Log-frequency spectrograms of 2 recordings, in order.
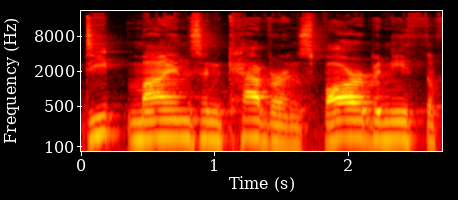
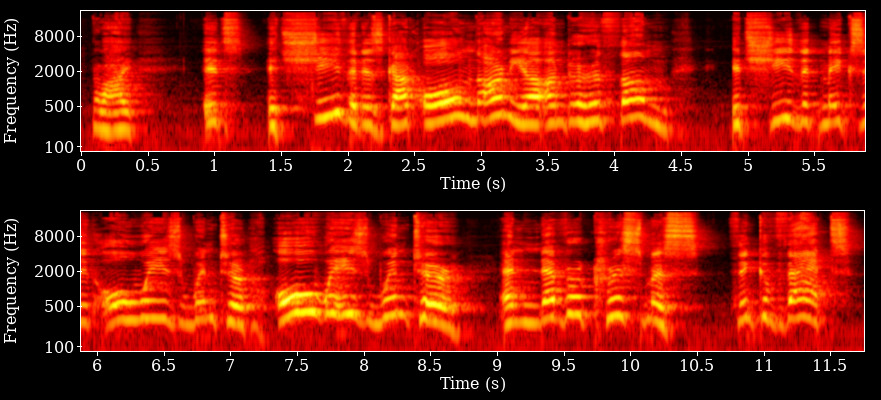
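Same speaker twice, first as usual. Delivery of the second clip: distraught faun; 13 semitones higher, 6 dB louder than usual. A narrator's reading. Tumnus describing the Witch.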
